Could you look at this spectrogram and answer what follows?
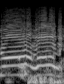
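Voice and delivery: high, loud hammed-up screams; mock panicked screams. Workers crushed by a robot arm, loud mock screams.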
